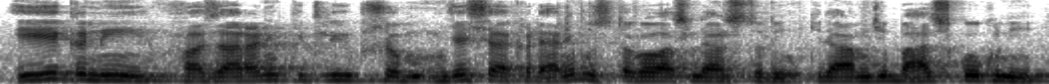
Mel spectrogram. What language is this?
Konkani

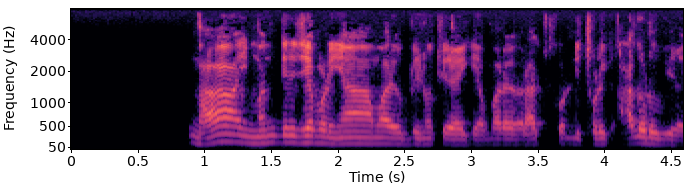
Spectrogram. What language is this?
Gujarati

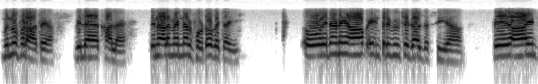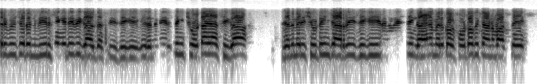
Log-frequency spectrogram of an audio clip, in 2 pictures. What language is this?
Punjabi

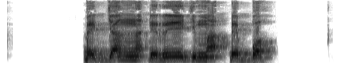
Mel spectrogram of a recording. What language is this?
Borgu Fulfulde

